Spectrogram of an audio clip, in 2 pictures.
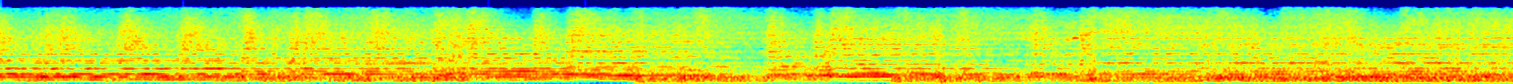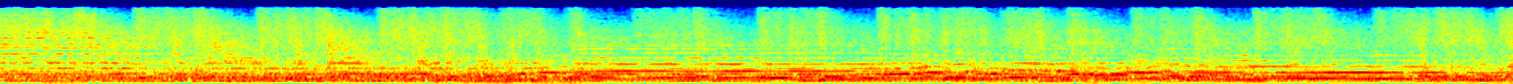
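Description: Loud, full orchestral fanfare music plays for the whole stretch, with bold sustained brass-like chords and a swelling, triumphant feel. There is no talking.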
